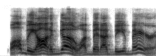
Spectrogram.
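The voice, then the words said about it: Thick Southern accent impersonation. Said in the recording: “I just heard you do a Southern accent. ... Like that was thick. ... that minuscule little impersonation you just did”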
